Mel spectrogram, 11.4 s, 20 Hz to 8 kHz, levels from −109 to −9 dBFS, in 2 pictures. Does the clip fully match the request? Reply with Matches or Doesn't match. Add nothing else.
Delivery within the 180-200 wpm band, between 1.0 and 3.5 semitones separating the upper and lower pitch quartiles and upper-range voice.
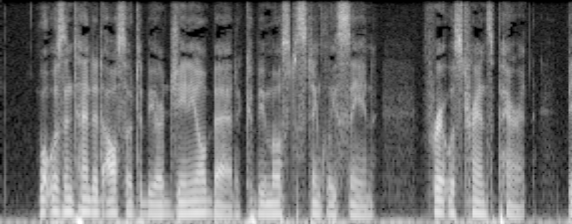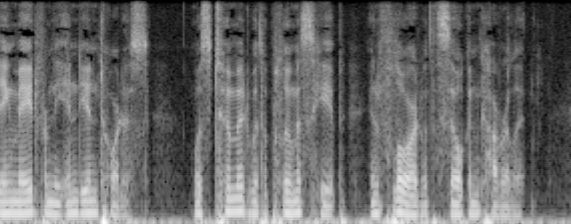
Doesn't match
